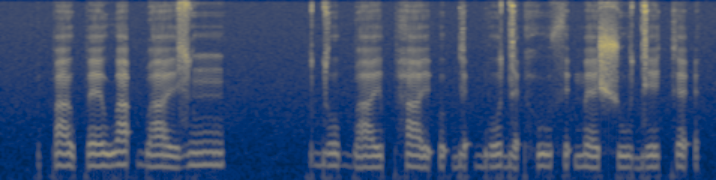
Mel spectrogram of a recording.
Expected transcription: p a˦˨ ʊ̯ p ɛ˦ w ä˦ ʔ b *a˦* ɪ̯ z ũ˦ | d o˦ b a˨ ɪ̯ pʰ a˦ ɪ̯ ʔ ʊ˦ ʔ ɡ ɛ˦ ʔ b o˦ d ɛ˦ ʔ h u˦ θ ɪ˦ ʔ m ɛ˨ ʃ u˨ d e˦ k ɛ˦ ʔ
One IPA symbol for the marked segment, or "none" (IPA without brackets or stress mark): a˨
